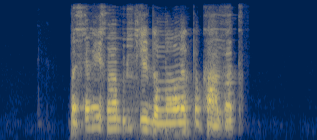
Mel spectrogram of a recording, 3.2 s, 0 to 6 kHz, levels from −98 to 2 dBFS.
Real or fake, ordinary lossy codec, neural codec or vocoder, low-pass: fake; AAC, 48 kbps; codec, 44.1 kHz, 1.7 kbps, Pupu-Codec; 5.4 kHz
